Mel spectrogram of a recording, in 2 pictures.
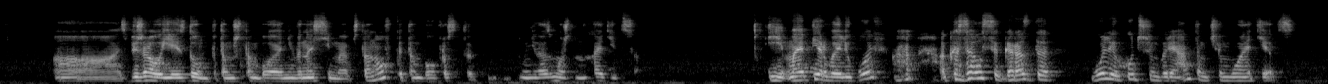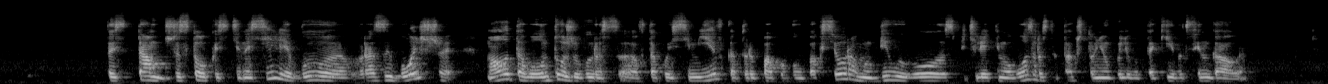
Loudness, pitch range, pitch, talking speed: -25 LUFS, 155-240 Hz, 170 Hz, 145 wpm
